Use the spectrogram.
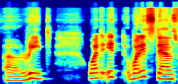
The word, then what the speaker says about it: REIT: it says are EIT it's pronounced read what it what it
